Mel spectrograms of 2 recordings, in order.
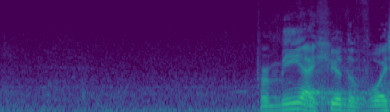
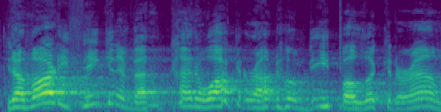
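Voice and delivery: fast, louder and higher with excitement; eager rush; 7 semitones higher, 9 dB louder, faster than usual. Real, not acted. Pastor telling church about browsing smokers, excited rush. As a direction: gush about the new toy.

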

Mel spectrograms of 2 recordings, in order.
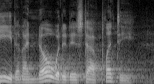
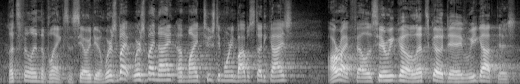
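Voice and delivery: rallying cheer; 5 semitones higher, 7 dB louder than usual. Real, not acted. Rallying congregation for quiz.

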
